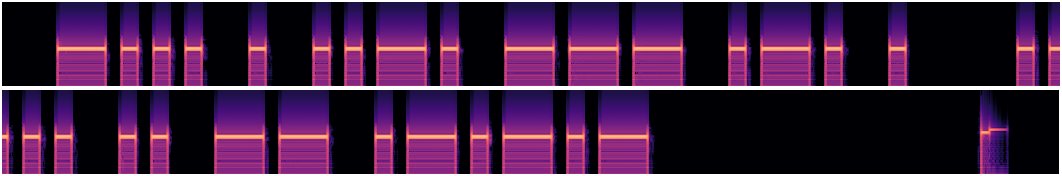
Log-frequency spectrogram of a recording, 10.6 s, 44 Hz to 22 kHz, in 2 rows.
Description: Morse code, heard as a keyed tone, about 15 wpm, 700 Hz. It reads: BEFORE HIM.
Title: Sentences from Top 1400 Words 15wpm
